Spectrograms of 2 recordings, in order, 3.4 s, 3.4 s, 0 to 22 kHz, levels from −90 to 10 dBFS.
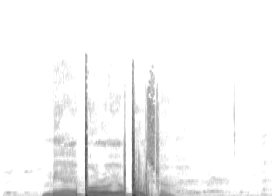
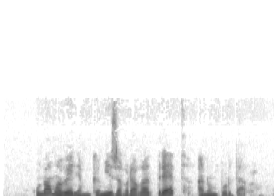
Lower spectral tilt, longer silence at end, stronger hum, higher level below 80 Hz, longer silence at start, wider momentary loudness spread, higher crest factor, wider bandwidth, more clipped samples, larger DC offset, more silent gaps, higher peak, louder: second, -3.5 dB/octave vs -6.5 dB/octave; first, 1.25 s vs 0.4 s; neither; first, -40 dBFS vs -62 dBFS; about the same, 0.55 s vs 0.45 s; first, 18 LU vs 12 LU; first, 28 dB vs 16 dB; first, 15.5 kHz vs 11 kHz; neither; neither; neither; first, -2 dBFS vs -14 dBFS; first, -27 LUFS vs -30 LUFS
